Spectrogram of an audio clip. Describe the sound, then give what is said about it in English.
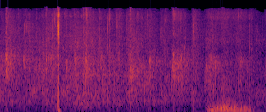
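An audience at a church sermon claps its hands together in a dense, steady patter of applause, fairly soft, with one sharper clap standing out near the start and no talking. “Can you give the Lord a hand clap for that?”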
